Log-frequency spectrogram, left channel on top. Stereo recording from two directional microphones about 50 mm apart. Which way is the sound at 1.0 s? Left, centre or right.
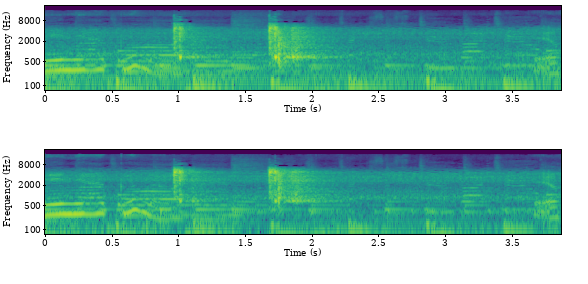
Left.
